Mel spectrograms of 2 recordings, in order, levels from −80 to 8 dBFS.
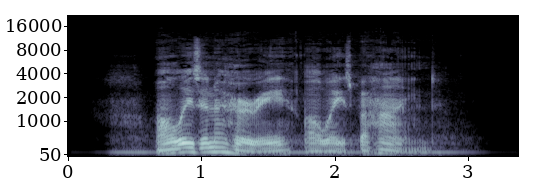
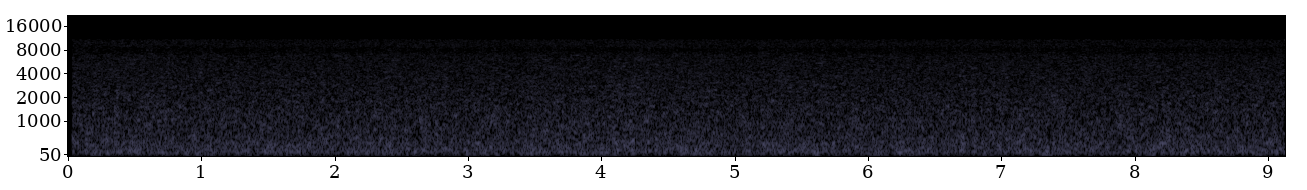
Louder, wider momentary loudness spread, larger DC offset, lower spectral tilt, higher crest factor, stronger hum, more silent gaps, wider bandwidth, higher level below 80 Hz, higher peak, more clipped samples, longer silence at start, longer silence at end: first, -16 LUFS vs -52 LUFS; first, 17 LU vs 1 LU; neither; first, -5 dB/octave vs -2.5 dB/octave; about the same, 18 dB vs 14 dB; neither; neither; about the same, 12 kHz vs 11.5 kHz; first, -52 dBFS vs -70 dBFS; first, 0 dBFS vs -40 dBFS; neither; first, 0.35 s vs 0.05 s; first, 0.45 s vs 0 s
